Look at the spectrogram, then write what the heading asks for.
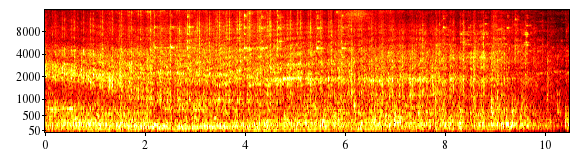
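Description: Passenger express train running along the track, heard from beside the moving coach: a steady loud rush of wheel and rail noise with a light clickety-clack of the wheels over rail joints, easing off near the end.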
